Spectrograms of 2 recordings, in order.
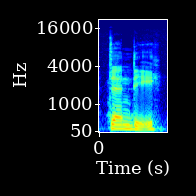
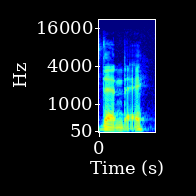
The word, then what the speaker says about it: Dende: Dendi, except it's Dende Dendi, yeah.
